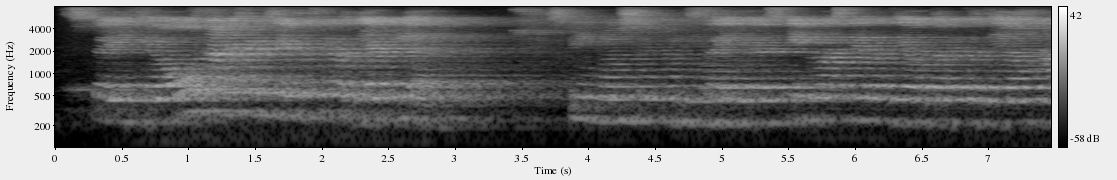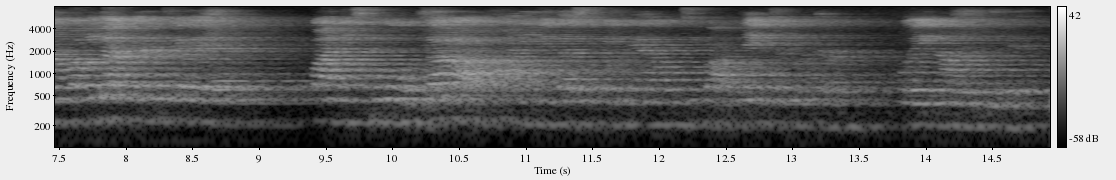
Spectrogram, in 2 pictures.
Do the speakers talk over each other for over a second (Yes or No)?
No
